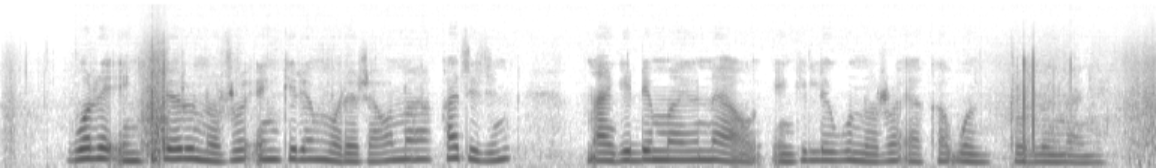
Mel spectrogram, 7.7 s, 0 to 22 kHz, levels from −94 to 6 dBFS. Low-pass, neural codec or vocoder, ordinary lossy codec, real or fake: 19.8 kHz; vocoder, 44.1 kHz, 128 mel bands, Pupu-Vocoder; none; fake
